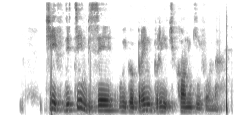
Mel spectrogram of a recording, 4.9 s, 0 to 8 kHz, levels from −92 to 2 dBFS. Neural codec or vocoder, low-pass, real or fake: none; 7.2 kHz; real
